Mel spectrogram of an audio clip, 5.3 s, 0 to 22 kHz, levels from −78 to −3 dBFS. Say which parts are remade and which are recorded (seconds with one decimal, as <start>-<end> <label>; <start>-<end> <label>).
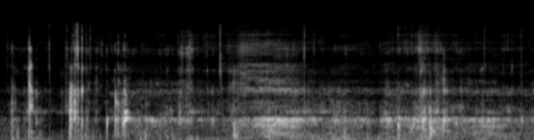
0.0-1.0 remade; 1.0-1.9 recorded; 1.9-5.3 remade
